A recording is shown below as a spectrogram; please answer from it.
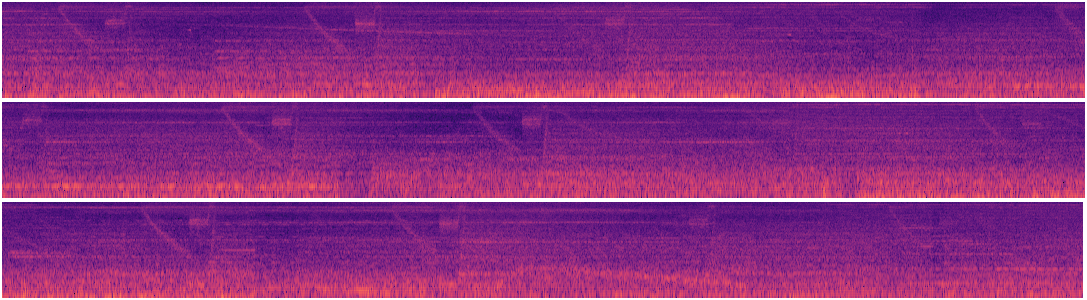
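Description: Experimental synthesizer noise music: a loud, dense wall of hissing, screeching noise over steady drone tones, with high sweeps sliding downward every few seconds. The texture changes abruptly about halfway through and again near the last third.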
